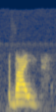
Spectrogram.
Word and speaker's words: Vibes: Local Vives, Vives, ¿no? – Vibes, Vibes. – Ah, Vibes. – Local Vibes.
